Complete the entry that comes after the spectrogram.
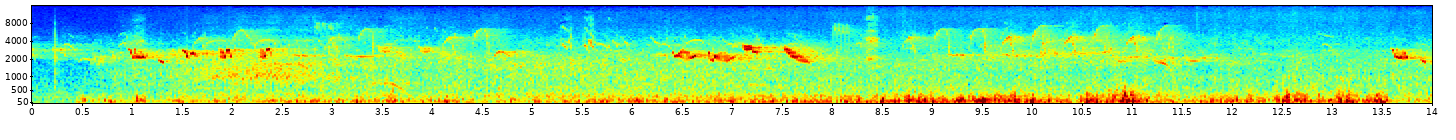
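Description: Faint chirping of small birds: many short high calls, some in quick runs of several, over a low, uneven rumble.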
